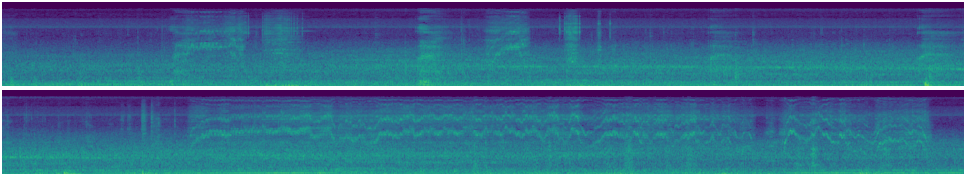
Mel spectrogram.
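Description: A steady low outboard-motor hum under the boat. From just past the middle onward, a fast, even whirr rises over it: line being wound in on a spinning reel.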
